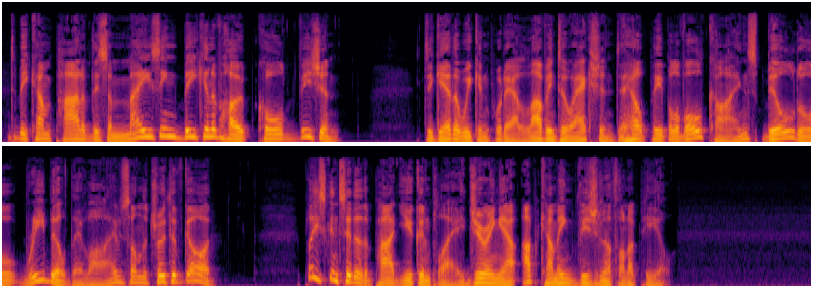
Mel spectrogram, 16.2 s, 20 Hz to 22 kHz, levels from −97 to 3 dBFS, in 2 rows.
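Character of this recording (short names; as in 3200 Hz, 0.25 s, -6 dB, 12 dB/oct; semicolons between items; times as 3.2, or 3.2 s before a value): noise floor -64 dBFS; spectral tilt -6.0 dB/oct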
